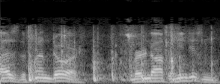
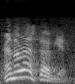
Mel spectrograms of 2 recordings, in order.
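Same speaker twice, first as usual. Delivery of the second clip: raised, scolding voice at the crowd; 8 semitones higher than usual. Acted. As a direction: chase the gawkers back, sharply. Sheriff yelling at onlookers.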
